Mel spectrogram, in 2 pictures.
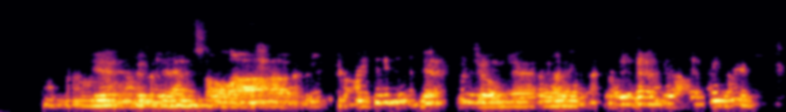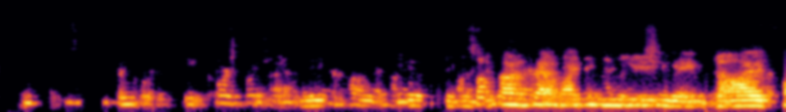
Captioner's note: background talk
